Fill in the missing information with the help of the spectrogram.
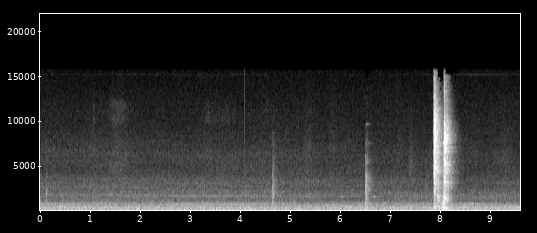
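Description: Steady room hum with a few faint clicks, then a sharp double knock about eight seconds in.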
